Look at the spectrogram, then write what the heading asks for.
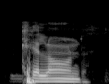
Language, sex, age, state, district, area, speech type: Santali, male, 18-30, Jharkhand, East Singhbhum, rural, read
